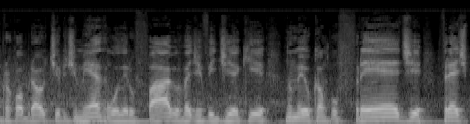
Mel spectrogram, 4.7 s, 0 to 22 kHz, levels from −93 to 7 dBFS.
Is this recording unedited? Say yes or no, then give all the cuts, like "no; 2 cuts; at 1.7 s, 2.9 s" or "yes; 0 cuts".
no; 1 cut; at 1.1 s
